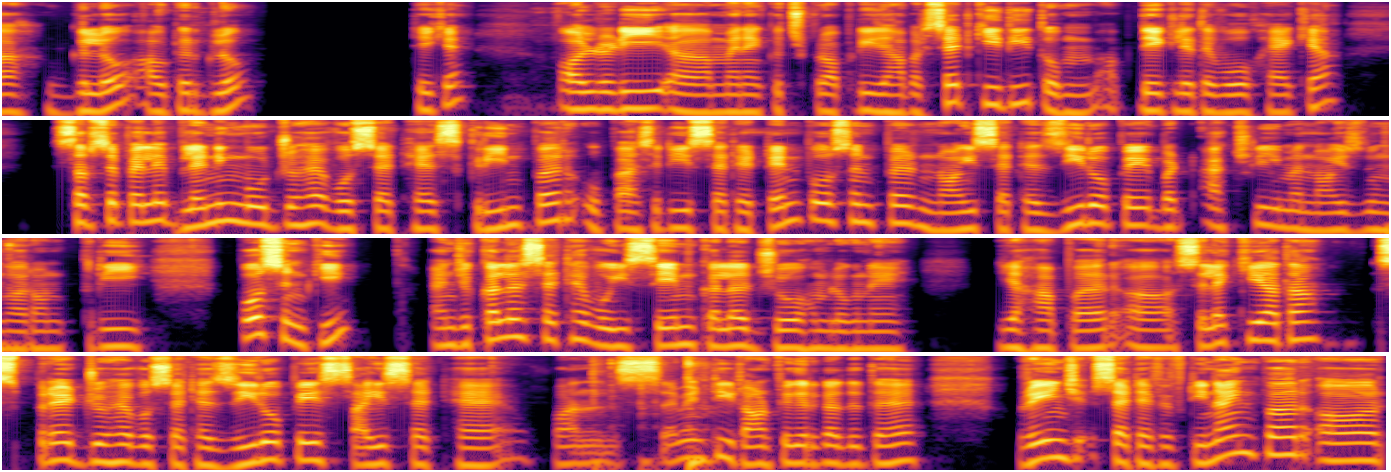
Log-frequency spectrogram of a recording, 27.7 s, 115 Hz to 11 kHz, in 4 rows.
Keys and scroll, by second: 14.0 KP_3, 23.8 KP_1.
